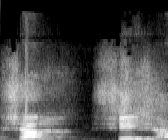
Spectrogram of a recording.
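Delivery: ordinary talk, nothing marked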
